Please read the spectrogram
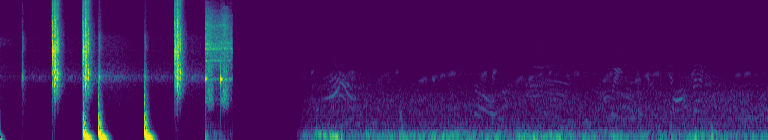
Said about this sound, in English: I hear frogs.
